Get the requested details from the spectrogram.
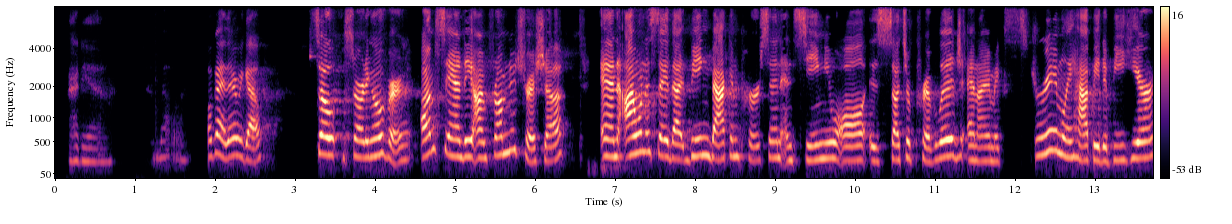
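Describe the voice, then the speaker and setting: A loud woman speaks at a high pitch with a bright, sharp tone. Her pace is moderate and her pitch variation ordinary. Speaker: industry representative. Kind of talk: sponsor presentation.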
